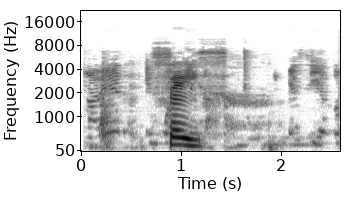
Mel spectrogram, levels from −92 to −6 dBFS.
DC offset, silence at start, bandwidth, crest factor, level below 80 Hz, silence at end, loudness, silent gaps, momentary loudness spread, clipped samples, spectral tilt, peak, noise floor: under 0.1%; 0.05 s; 9 kHz; 20 dB; -64 dBFS; 0 s; -17 LUFS; none; 26 LU; under 0.1%; -3.5 dB/octave; 0 dBFS; -41 dBFS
